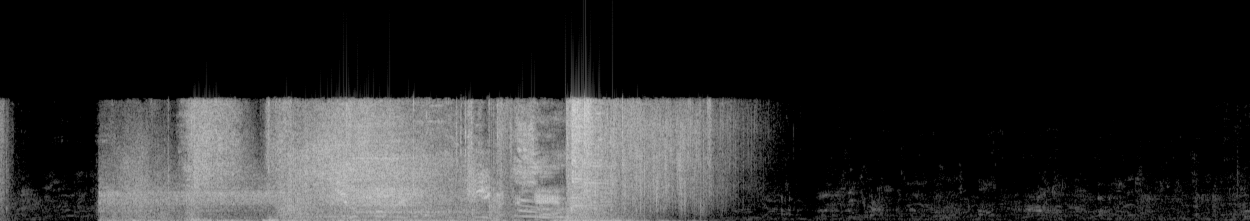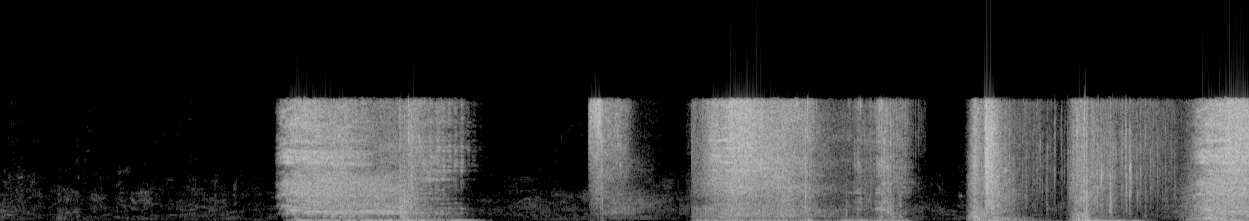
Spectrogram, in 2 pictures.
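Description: Magical card game sound effects whoosh and chime in loud bursts.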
